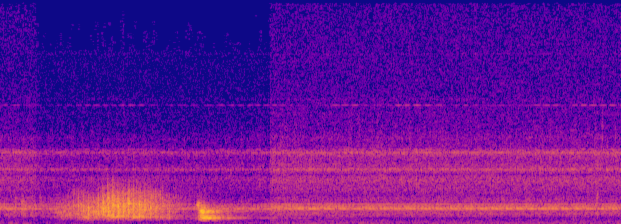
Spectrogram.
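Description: A recording of the alien heptapods' calls played back: a low, rough call lasting about a second, then a short louder blast about two seconds in, followed by a steady hum with faint high tones.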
